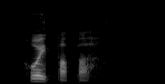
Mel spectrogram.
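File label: "hoepapa", Maori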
